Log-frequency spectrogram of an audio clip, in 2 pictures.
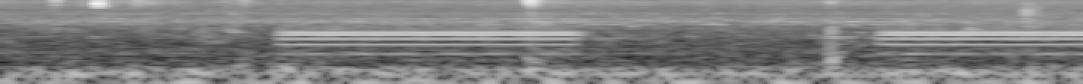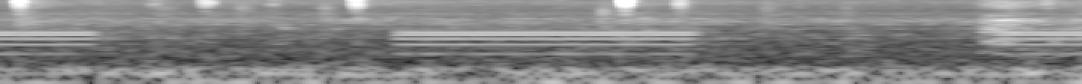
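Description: An alarm blares in repeated, evenly spaced pulses.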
